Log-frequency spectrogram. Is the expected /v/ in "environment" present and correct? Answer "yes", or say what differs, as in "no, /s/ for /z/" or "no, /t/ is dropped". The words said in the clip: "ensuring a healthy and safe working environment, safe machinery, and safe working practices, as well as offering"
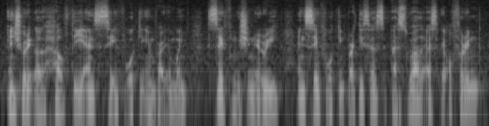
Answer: yes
